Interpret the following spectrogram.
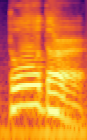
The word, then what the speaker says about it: daughter: daughter 할 때의 혀의 위치나 daughter 할 때의 혀의 위치나 daughter 할 때 혀의 위치나 혀의 위치가 변하면 안 돼요.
